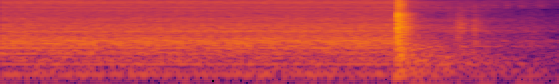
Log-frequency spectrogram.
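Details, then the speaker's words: Pool pump that would not start, with the capacitor reconnected: steady, even motor hum with a clean mains buzz, then a click and fade; pump starts and runs normally on its own. "voilà c'est à dire que ces bons qui le condensateur est bien branché la pompe fonctionne"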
